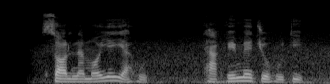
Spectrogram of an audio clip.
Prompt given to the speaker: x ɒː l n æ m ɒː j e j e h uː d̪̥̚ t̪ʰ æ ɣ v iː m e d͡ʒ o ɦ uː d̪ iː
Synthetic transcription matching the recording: s ɒː l n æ m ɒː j e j æ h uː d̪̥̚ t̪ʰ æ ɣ v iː m e d͡ʒ o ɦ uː d̪ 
